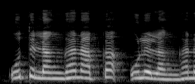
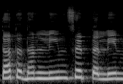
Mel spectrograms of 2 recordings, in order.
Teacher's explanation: ये त आपका कहां बदल जाता है ल में बदल जाता है अगर ये ल से मेल खाता है तो यही इसका त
